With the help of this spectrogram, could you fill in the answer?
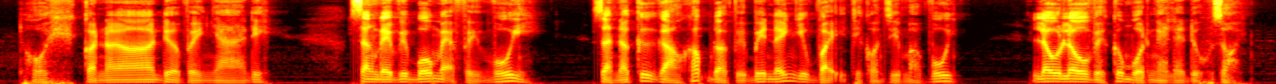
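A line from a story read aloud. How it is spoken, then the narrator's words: Sighing. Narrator (Vietnamese): ông Cương thở dài rồi bảo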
